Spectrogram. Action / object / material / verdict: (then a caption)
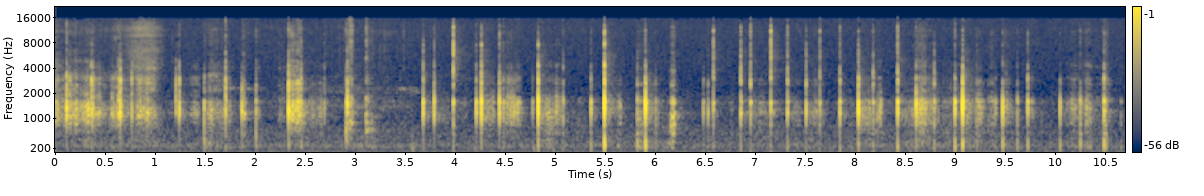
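scrape / plastic earbuds charging case / plastic / none. Long fingernails scratch and tap the edges and top of a small, closed, hollow white plastic earbuds charging case. Dozens of sharp, dry clicks ring out over a soft, rasping scratch centred around 1.5 kHz, with a slight whisper-like quality. Each tap dies away almost instantly.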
